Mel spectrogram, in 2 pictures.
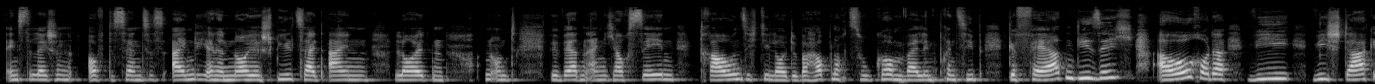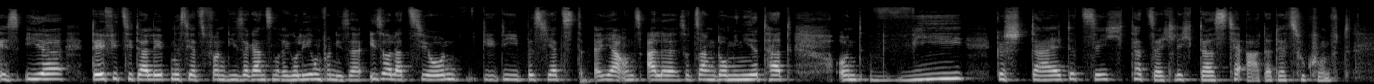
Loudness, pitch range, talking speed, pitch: -21 LUFS, 210-230 Hz, 140 wpm, 215 Hz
